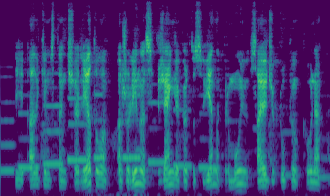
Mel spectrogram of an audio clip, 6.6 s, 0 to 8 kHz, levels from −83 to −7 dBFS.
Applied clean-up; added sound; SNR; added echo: classical method WPE with log-MMSE.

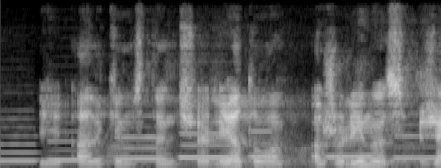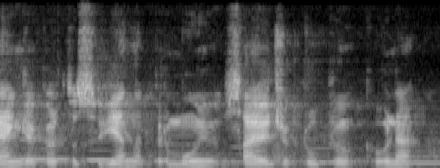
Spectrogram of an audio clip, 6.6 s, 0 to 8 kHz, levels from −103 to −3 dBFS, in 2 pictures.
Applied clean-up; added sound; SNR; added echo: none; Wind instrument, woodwind instrument; 12 dB; reverberation time 1.3 s.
